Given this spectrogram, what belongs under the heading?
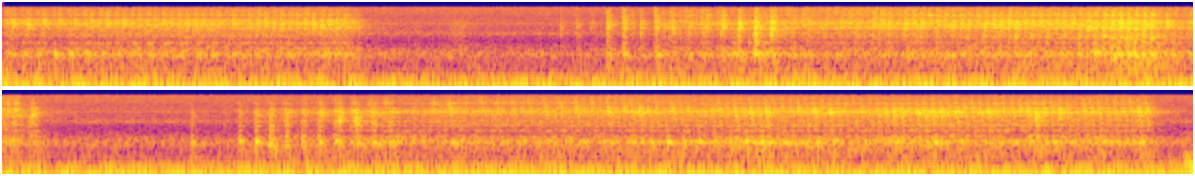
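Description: A bowl gouge cuts a spinning wood blank on a lathe, making a loud continuous rumbling drone with rough scraping texture that rises and dips in intensity.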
